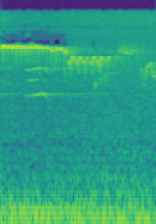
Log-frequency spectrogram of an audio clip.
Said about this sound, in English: Anything that sounds like hip, hip, hooray, boys, I assume it's a song sparrow unless it's something else. It's a good rule of thumb.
